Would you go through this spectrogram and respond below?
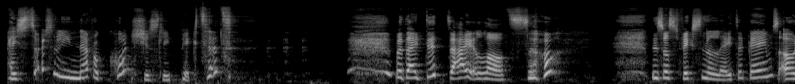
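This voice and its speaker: High, bright-voiced giggly Dutch woman. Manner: giggly, laughs often between remarks. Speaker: streamer. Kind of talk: casual live gameplay chat.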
